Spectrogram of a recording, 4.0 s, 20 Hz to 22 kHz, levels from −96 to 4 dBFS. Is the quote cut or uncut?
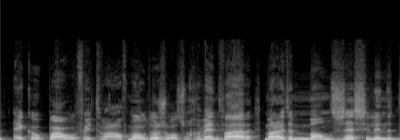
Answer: cut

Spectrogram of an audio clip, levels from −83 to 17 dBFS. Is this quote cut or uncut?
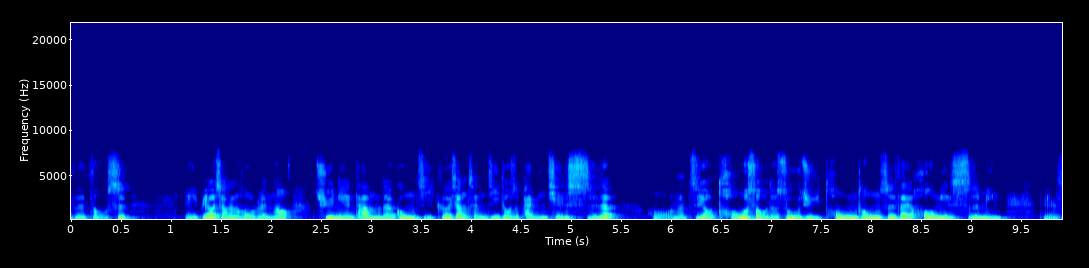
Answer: uncut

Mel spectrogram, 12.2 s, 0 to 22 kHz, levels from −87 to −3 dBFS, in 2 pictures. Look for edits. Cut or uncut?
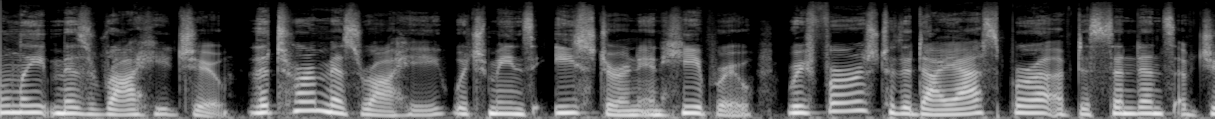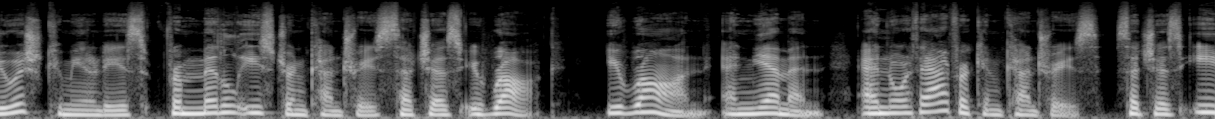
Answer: cut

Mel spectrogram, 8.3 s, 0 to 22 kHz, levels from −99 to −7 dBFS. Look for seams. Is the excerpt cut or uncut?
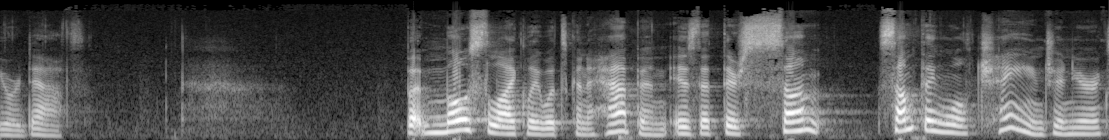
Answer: uncut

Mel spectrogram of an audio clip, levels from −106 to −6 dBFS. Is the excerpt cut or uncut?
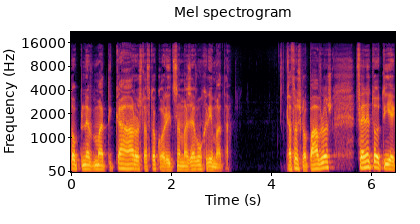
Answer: cut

